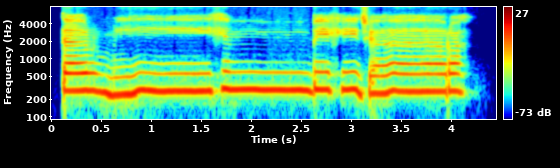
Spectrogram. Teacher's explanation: Okay, so when the next word after the next letter after mim sakin is a ba, then we have to make an ikhfa, that is a concealed nasal sound of mim for 2 seconds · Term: labial concealment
